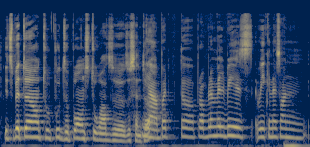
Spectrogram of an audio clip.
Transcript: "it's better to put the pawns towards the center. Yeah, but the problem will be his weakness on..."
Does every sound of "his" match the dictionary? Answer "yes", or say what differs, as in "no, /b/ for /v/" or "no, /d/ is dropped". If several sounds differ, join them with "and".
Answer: yes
